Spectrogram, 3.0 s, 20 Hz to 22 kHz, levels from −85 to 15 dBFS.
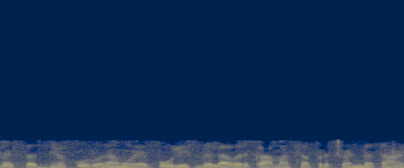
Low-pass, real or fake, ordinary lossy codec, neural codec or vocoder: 3.6 kHz; fake; none; codec, 16 kHz in and 24 kHz out, 2.2 kbps, FireRedTTS-2 codec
